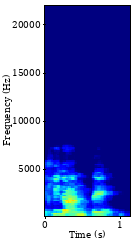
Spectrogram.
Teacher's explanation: el sonido inicial en gigante es un fricativo velar, mientras que el sonido que está entre vocales es una oclusiva velar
